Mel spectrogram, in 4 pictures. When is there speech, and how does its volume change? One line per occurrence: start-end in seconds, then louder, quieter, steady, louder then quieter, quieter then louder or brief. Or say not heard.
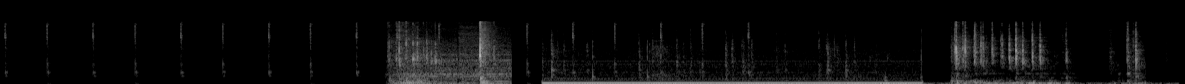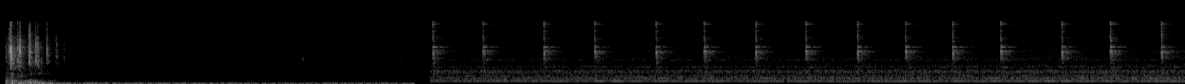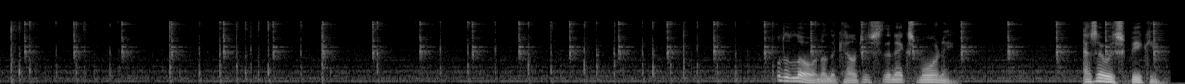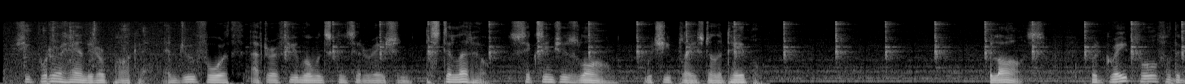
31.4-33.3 brief
34.5-43.2 steady
45.5-47.3 brief.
